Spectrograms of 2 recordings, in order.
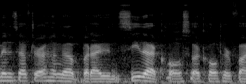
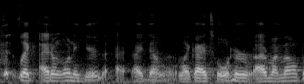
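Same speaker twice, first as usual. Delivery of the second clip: ordinary delivery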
